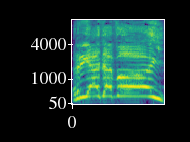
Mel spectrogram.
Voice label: rank private, ru; localized english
